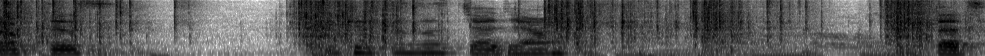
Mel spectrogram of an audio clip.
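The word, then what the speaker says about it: 짜장: Because this is jajang.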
